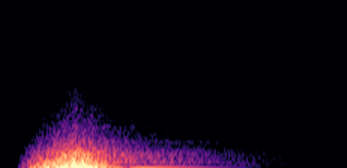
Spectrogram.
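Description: A low whoosh transition sound effect that swells to a peak about half a second in and fades away by about a second and a half in.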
